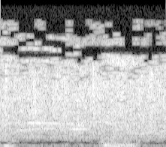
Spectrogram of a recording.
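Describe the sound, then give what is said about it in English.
Congregation clapping hands at a church service, a dense, steady wash of applause that fills the whole clip at a fairly loud, even level, without clear individual claps standing out. “Clap your hands for the Lord tonight.”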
